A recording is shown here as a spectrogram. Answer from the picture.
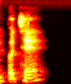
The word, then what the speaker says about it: poutine: I know some people just put ordinary cheese and they call it poutine, but authentic poutine, as they pronounce it, correct pronunciation, poutine, is cheese curds.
